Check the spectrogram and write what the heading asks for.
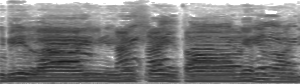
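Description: A group of people, men's and women's voices together, singing unaccompanied in long held notes, with two short breaks about two and a half seconds in.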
